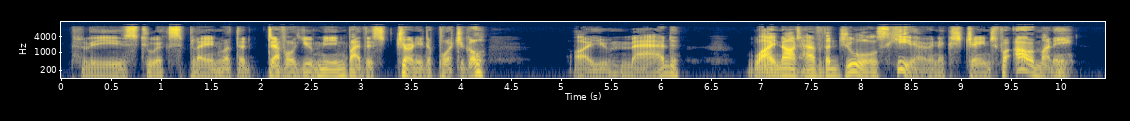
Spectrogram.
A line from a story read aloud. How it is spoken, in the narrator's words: Manuel said angrily to Beausire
